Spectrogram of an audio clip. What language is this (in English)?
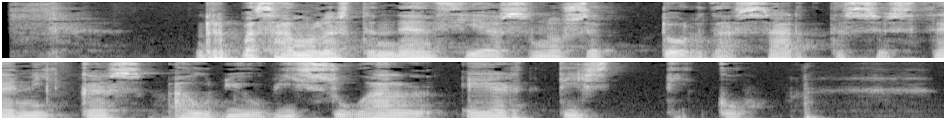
Galician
